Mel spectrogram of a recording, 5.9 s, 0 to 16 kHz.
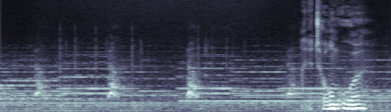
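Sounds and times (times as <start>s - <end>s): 
dog barking outside a lonely house: 0.2s - 4.6s
speech: 4.6s - 5.6s.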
